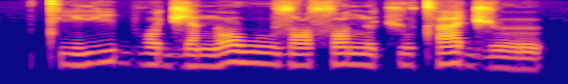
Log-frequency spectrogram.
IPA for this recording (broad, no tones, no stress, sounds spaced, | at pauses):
tʰ i j i bʱ ɔ d͡ʒ a n ɔ w u z ɔ sˤ ɵ n ʊ t͡ʃ u tʰ a d͡ʒ ɵ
